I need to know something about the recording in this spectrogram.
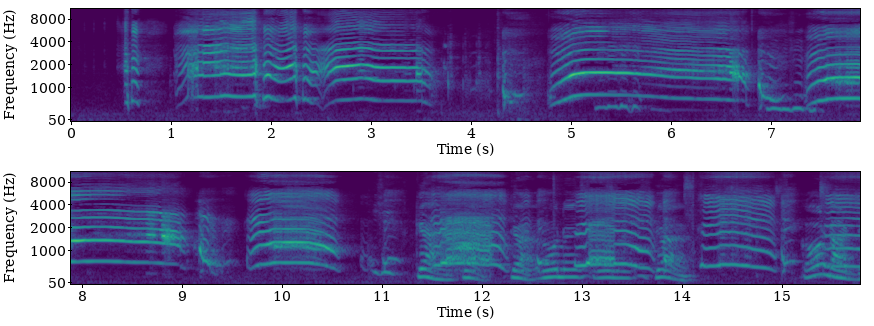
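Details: An infant boy cries in repeated high-pitched wailing bursts separated by brief catch breaths.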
